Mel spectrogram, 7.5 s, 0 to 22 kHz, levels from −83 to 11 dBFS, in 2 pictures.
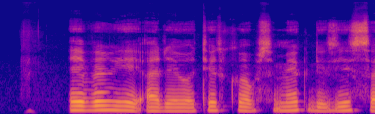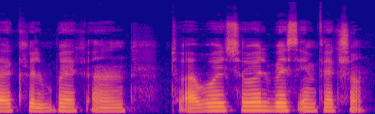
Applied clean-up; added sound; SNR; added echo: none; none; none; none.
